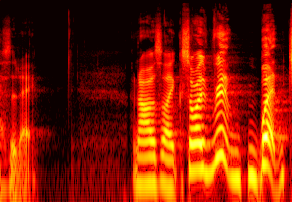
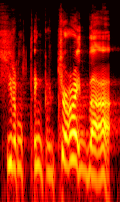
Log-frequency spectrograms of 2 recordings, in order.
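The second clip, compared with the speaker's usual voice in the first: strained, higher-pitched mock outburst; exasperated retort; 5 semitones higher than usual. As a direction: act out exasperation at useless advice. Acted exasperated retort to doctor.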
